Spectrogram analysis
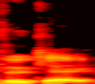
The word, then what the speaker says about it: Phuket: Yeah, Phuket. Phuket. Is that how it's pronounced? That is.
